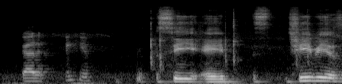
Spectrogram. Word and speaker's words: chibi: that's what you saw is it c-h-i-v-i that's chibi that's chibi though okay okay got it thank you see chibi is like the little versions of people yeah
